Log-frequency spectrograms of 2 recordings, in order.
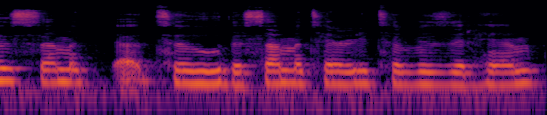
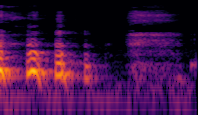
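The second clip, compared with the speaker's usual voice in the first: high burst of laughter; 8 semitones higher than usual. Real, not acted. Laughing at her answer to the email, high laugh. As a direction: laugh out at your own blurted answer.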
